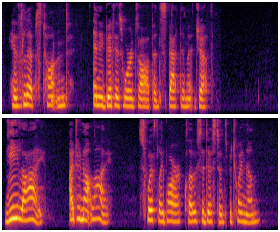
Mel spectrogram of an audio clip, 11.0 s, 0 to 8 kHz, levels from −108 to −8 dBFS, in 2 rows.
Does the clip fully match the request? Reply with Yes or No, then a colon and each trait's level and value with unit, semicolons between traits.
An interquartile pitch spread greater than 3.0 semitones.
Yes: average, 3.4 semitones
